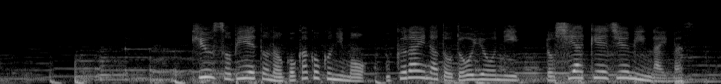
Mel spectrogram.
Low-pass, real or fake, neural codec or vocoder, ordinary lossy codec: 7.2 kHz; fake; codec, 16 kHz, 0.9 kbps, LongCat-Audio-Codec; MP3, 64 kbps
